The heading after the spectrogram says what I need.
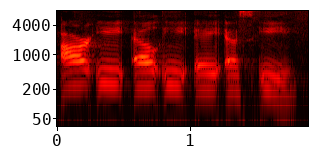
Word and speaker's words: release: So for example, 放开, R-E-L-E-A-S-E. How do you say that? Very good. But that's a long E, but we don't want to make it too long because what?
